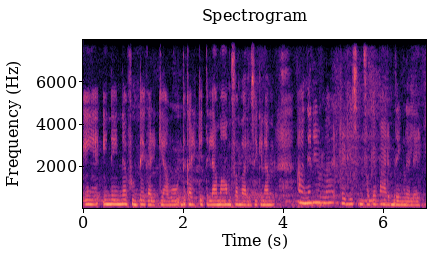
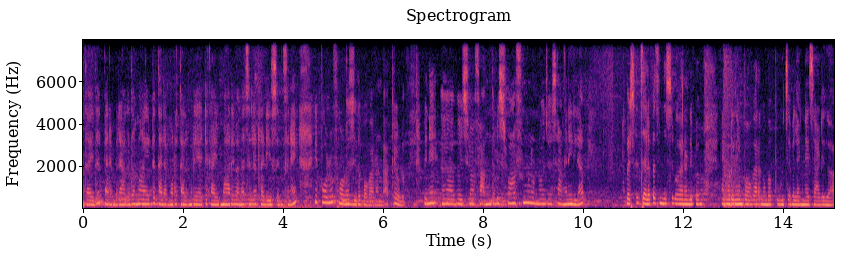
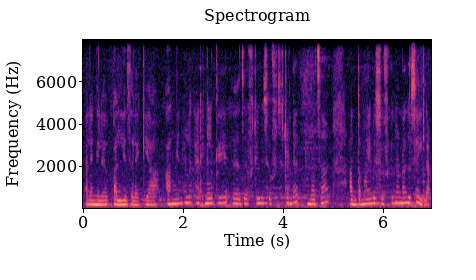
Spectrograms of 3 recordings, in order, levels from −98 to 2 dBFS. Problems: low volume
